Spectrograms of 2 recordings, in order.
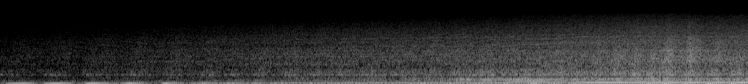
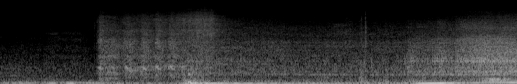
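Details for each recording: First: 2002 Renault Master 2.2 dCi, no engine light or codes, black smoke; starts and idles fine but under full throttle revs climb slowly and flatly, labour and won't pass 2,500 rpm. Loss of power suspected to be from a faulty EGR valve. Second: 2002 Renault Master 2.2 dCi with no power, no codes and heavy black smoke, after a connector was plugged back in. It catches within a second, idles evenly and revs cleanly with only a little black smoke. The EGR valve is suspected still clogged.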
